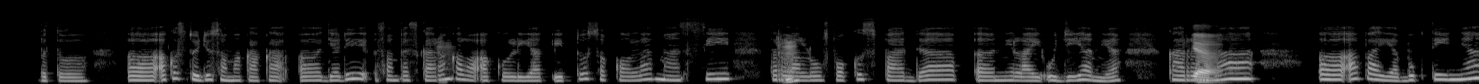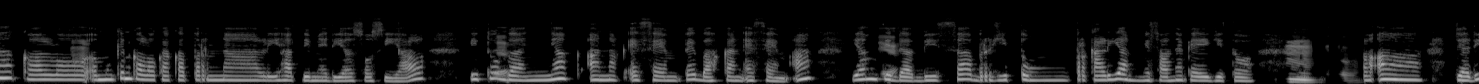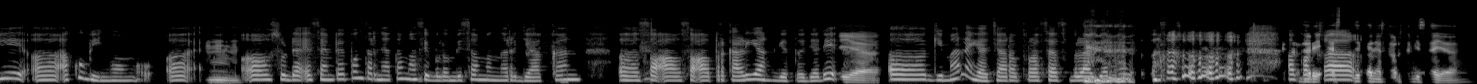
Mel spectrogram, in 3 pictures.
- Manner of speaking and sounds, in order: other background noise; tapping; other noise; chuckle; laugh
- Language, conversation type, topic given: Indonesian, unstructured, Apakah sekolah terlalu fokus pada hasil ujian dibandingkan proses belajar?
